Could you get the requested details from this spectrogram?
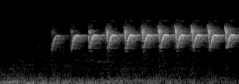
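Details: Canary, shown eating vegetables, delivers a rapid series of about a dozen identical high chirped notes, each a quick rising-falling sweep, evenly spaced after half a second of quiet.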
